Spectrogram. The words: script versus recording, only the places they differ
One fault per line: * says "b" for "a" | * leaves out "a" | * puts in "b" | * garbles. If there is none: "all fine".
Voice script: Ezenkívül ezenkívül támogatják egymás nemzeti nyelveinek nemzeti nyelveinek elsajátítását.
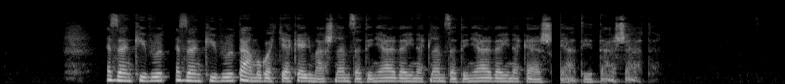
all fine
